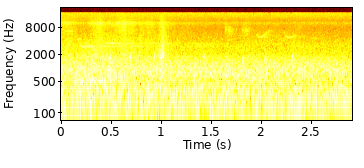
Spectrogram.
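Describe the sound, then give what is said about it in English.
A blackbird's soft sub-call, sort of an alarm call but not really, just testing: faint, quick popping notes repeating irregularly over steady background hiss, with a couple of thin, short chirps near the end. No one speaks. “I think it's a blackbird, actually.”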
